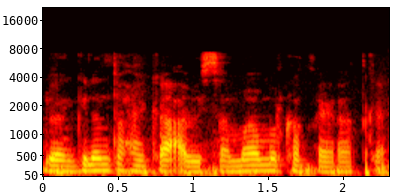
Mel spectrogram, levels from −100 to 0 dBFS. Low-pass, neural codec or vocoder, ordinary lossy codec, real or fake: 7.2 kHz; none; none; real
